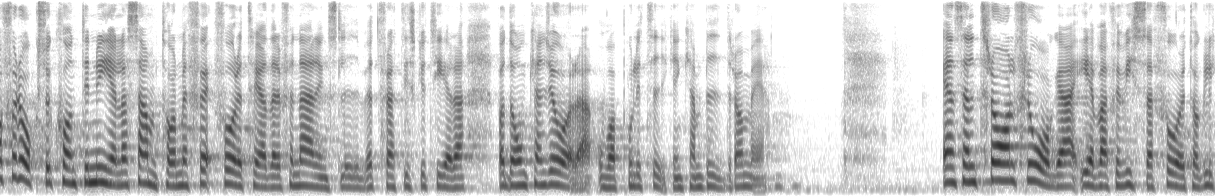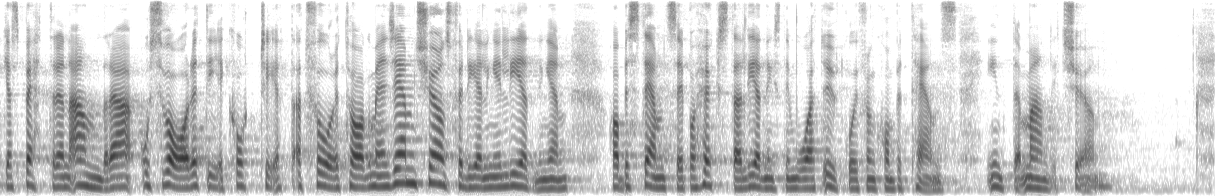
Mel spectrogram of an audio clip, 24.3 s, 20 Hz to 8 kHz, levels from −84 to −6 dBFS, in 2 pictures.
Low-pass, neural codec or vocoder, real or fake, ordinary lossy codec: none; none; real; none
